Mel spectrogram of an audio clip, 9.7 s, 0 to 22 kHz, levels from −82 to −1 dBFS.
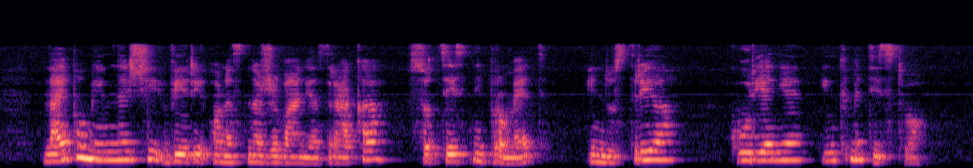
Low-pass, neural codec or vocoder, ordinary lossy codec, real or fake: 7.2 kHz; none; none; real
